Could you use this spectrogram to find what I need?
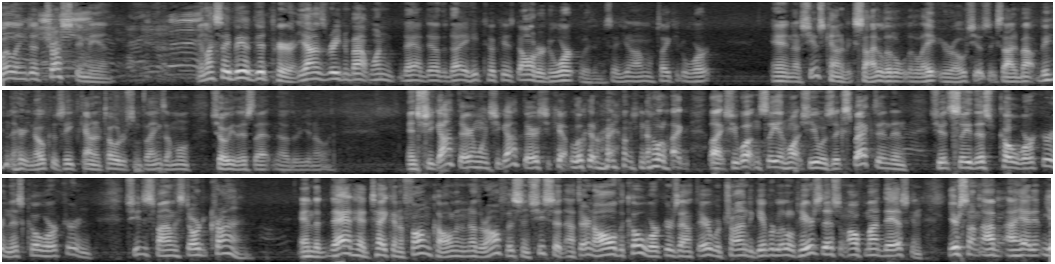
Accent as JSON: {"language": "English", "town": "Jasper", "country": "United States", "tie": "born or raised there", "said": "I grew up in West Jasper in the 1960s."}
